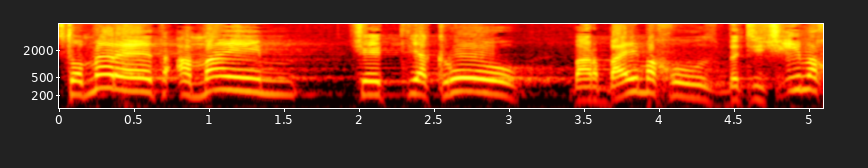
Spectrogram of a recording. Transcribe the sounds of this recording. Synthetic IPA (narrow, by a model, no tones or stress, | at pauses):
t̪omeɾet̪amaim | ʃet̪jakɾubeaʁbaimaχuzbet̪iʃima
